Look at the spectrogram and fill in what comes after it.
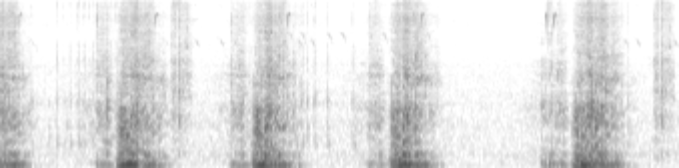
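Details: Captive lion in a zoo giving a sequence of four deep, breathy grunting roars, each about half a second long and spaced roughly a second apart.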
